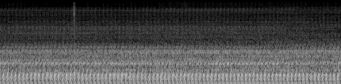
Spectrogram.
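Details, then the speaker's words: Oxseryn 2500 W inverter generator (1800 running watts) in eco mode with a fan load of 22.8 watts. It putters low and perfectly even, with no misses, knocks or hunting. "and it is blowing. We are currently running 22.8 watts, and this is running in eco mode."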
